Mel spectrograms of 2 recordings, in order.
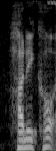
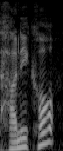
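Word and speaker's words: Holnicote: So, Cellworthy, I believe, is part of the Honeyot Estate. It's spelled like this, but I'm pretty sure that locals pronounce it as Honeycot, so correct me if I'm wrong.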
